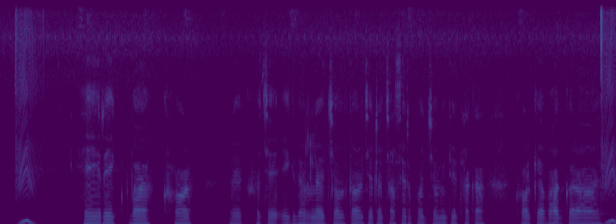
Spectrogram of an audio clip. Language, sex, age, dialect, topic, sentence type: Bengali, male, 18-24, Jharkhandi, agriculture, statement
